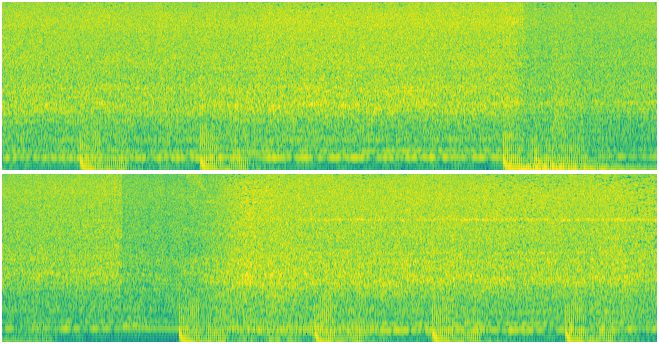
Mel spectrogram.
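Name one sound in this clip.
Race car engines change pitch as gears shift.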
